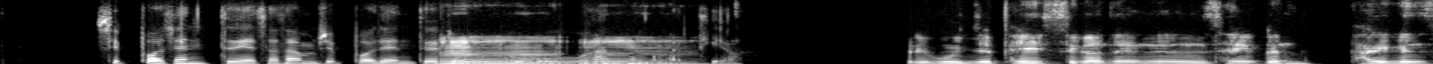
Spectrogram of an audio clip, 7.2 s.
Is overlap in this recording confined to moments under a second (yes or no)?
no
